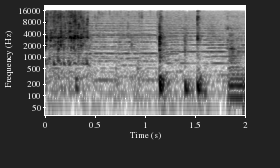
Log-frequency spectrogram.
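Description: Soda water poured into a stainless steel cocktail shaker, trickling briefly and stopping about half a second in, followed by a few sharp knocks about a second later. Quiet background music plays underneath.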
